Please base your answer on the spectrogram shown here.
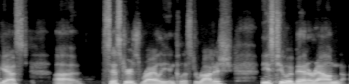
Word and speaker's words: Rodish: It's Rodish. It is Rodish.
